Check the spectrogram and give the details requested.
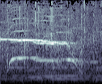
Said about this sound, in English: Yeah, you can clap for that if you want to.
